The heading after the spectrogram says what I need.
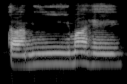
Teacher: मकार पर दीर्घ इ का है बड़ी ई की मात्रा है तो लंबा खीच बोलेंगे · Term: दीर्घ ईकार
